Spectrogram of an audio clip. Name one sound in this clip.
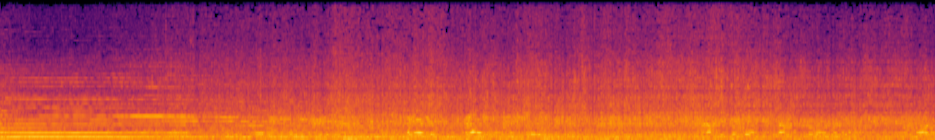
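Many dirt bike engines roar loudly as a race starts.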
